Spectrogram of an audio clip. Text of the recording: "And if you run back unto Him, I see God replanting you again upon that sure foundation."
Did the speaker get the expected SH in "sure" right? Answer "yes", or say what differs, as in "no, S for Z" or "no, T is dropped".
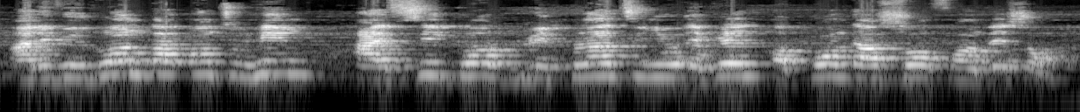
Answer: no, S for SH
